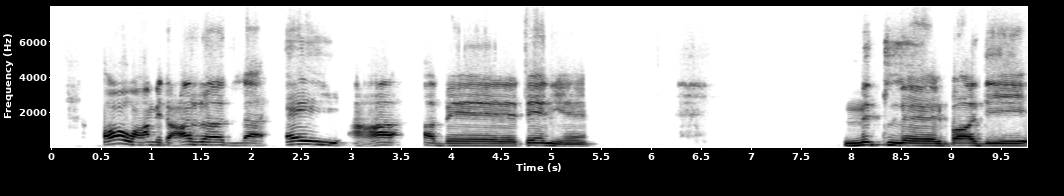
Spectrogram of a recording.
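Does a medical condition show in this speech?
Yes: stuttering; present since at least teenage years; stutter noticeable, joking about it helps listeners understand why speech sounds that way; here prolonged sounds, blocks.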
